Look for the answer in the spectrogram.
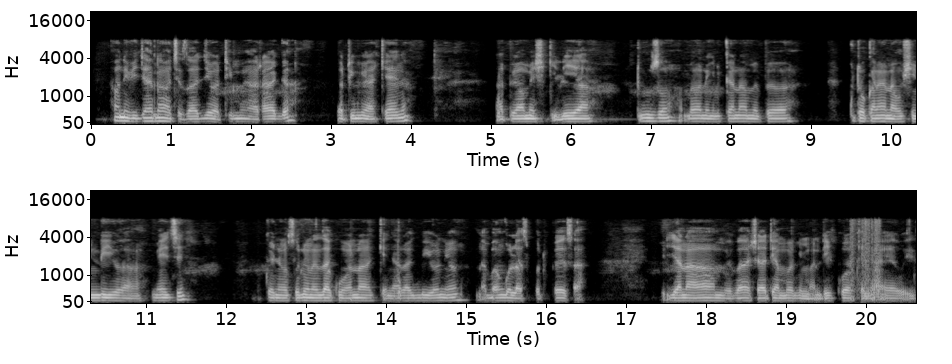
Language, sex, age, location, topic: Swahili, male, 18-24, Nakuru, government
